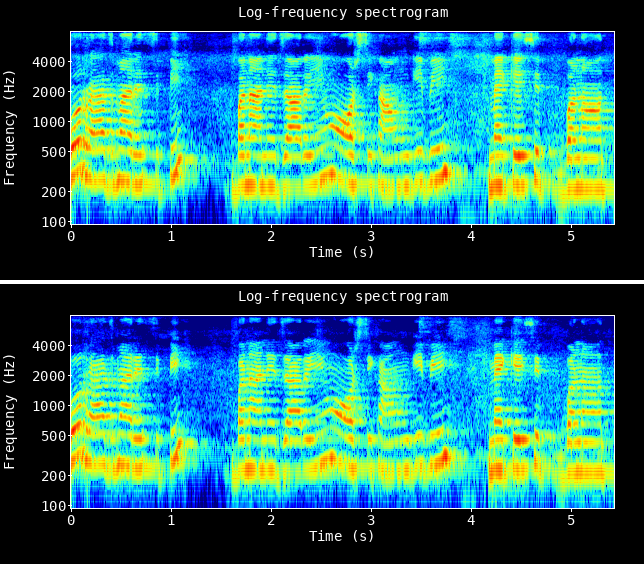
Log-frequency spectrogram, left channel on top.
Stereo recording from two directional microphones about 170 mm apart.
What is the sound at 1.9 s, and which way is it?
A woman's voice, 5° left (ahead or behind).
